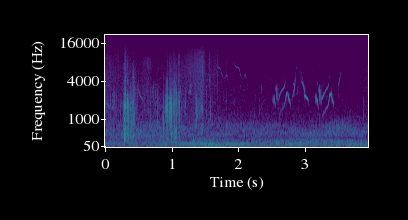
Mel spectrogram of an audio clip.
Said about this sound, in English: Listen to them chirping away.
